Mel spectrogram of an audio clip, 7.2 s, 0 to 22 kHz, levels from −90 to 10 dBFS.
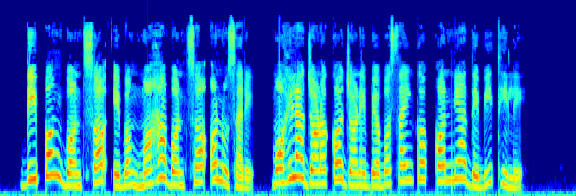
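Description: A sharp, isolated click lands at 1.84 s, right after "ଦୀପଂବଂଶ ଏବଂ". It is likely dropped samples: roughly a single sample missing, so the speech waveform jumps straight to a later value, far too brief to remove any sound.

Two more clicks follow at 3.49 s and 5.64 s. Each is a block of digital silence, about 1.7 ms and 5 ms long, where the output fell abruptly to zero and back with no fade at either edge.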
